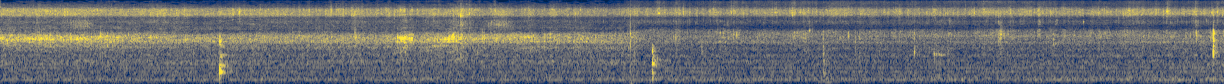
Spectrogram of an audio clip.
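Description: Guchi fish (spiny eel) sizzles in a pan for chorchori, giving a steady, moderate frying hiss throughout, with a few faint clicks and a soft knock midway.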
